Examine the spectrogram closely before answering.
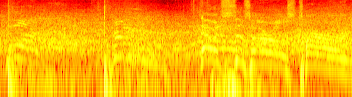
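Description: A referee slaps the mat to count.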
